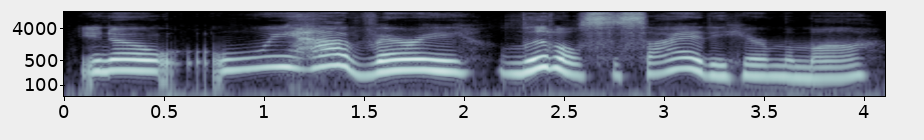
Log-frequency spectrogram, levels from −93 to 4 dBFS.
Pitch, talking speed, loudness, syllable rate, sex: 245 Hz, 130 wpm, -16 LUFS, 4.1 syllables/s, female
